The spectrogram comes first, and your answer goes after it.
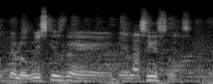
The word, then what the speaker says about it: Islay: los whiskies de las islas. Que no se dice Islay, se llama Isla.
